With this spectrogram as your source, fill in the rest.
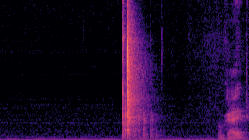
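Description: A game piece clicks onto a table.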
